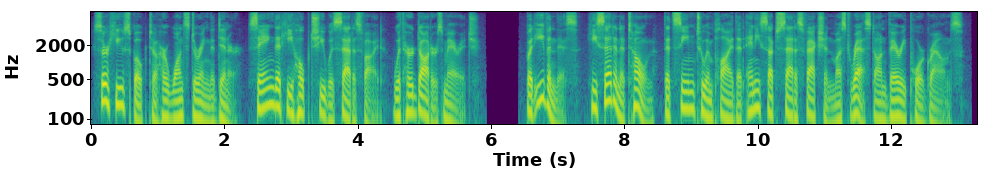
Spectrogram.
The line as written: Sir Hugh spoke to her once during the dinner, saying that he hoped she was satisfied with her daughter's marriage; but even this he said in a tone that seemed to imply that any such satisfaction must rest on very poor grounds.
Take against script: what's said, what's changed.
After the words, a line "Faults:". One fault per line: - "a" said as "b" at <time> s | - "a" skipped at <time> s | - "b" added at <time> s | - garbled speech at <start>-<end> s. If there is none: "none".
Sir Hugh spoke to her once during the dinner, saying that he hoped she was satisfied with her daughter's marriage; but even this he said in a tone that seemed to imply that any such satisfaction must rest on very poor grounds.
Faults:
none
